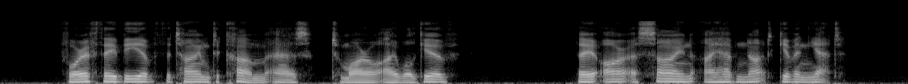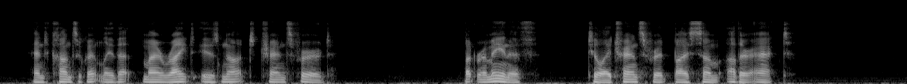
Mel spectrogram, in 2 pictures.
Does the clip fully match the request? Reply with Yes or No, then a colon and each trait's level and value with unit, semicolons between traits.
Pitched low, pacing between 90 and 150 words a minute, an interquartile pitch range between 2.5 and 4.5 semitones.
Yes: low, 115 Hz; average, 140 wpm; average, 2.8 semitones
